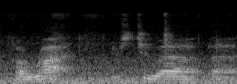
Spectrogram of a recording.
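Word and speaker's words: Farrad: in the 30s and spelling his name f-a-r-r-a-d the same way it's pronounced for rod f-a-r-r-a-d and even as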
